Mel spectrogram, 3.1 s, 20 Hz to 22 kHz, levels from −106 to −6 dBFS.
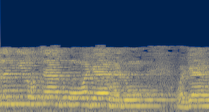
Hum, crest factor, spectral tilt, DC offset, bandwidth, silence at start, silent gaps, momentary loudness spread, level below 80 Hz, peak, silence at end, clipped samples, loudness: none; 12 dB; -8.5 dB/octave; under 0.1%; 5.2 kHz; 0 s; none; 10 LU; -54 dBFS; -12 dBFS; 0 s; under 0.1%; -25 LUFS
